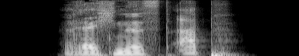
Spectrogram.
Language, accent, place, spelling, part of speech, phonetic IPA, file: German, Germany, Berlin, rechnest ab, verb, [ˌʁɛçnəst ˈap], De-rechnest ab.ogg
- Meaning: inflection of abrechnen: 1. second-person singular present 2. second-person singular subjunctive I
